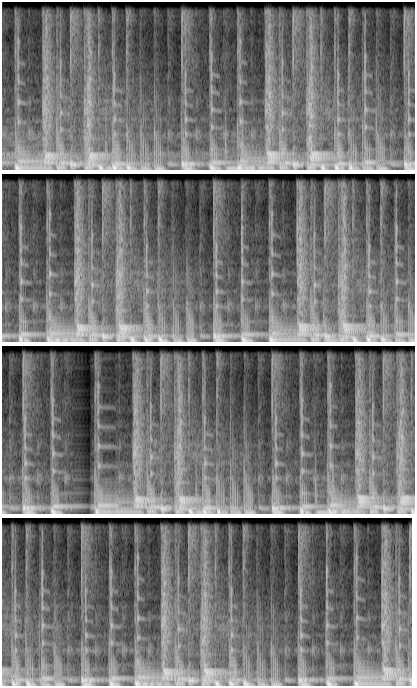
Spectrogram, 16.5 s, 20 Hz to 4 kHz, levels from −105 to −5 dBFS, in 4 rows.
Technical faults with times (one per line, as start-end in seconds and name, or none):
8.98-9.41 call audio freeze
13.51-14.37 jitter buffer speed-up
